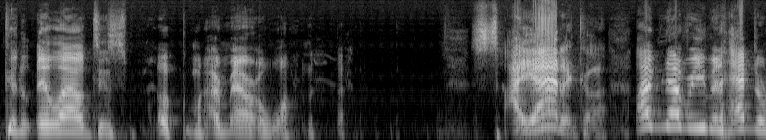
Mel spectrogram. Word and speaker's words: sciatica: Is that how I pronounce that scataceia? What? I don't even know how to pronounce that. My wife's the medical person here. That word right there. Do you know what that is? Sciatica.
